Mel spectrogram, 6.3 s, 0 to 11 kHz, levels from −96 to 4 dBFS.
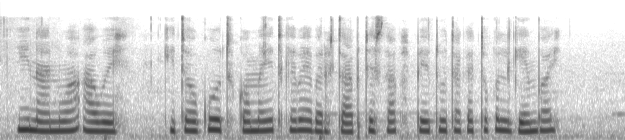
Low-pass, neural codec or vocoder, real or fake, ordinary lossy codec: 7.2 kHz; none; real; AAC, 64 kbps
